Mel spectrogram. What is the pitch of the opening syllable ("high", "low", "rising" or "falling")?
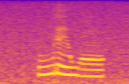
rising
